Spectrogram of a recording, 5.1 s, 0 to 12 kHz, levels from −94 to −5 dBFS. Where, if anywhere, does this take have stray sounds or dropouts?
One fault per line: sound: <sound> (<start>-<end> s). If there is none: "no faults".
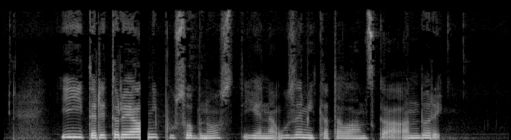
sound: dropout (1.4-1.5 s)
